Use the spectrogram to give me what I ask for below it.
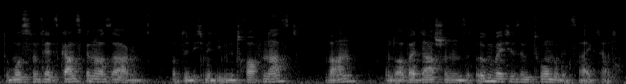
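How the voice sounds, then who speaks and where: Audiobook: male narrator plays stern dad, firm and probing, low-pitched. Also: brisk, slight background noise, natural voice. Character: stern, serious father.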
